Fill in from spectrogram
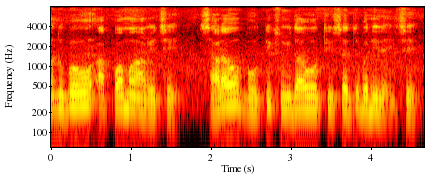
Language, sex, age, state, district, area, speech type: Gujarati, male, 60+, Gujarat, Anand, urban, spontaneous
